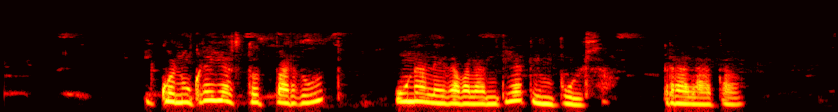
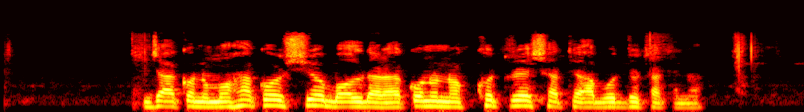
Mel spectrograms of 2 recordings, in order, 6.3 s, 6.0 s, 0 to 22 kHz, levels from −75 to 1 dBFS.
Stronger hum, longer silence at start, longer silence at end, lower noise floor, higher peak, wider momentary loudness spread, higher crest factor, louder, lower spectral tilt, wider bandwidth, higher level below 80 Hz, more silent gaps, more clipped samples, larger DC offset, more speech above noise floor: neither; about the same, 1.1 s vs 1 s; first, 0.7 s vs 0.45 s; first, -67 dBFS vs -62 dBFS; about the same, -4 dBFS vs -2 dBFS; about the same, 14 LU vs 16 LU; about the same, 18 dB vs 14 dB; second, -19 LUFS vs -14 LUFS; first, -7 dB/octave vs -5.5 dB/octave; about the same, 7.8 kHz vs 7.8 kHz; second, -66 dBFS vs -52 dBFS; neither; neither; neither; about the same, 49 dB vs 48 dB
